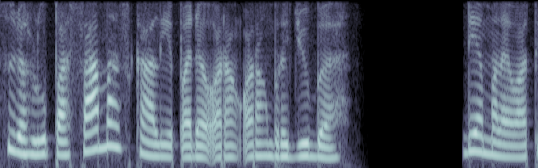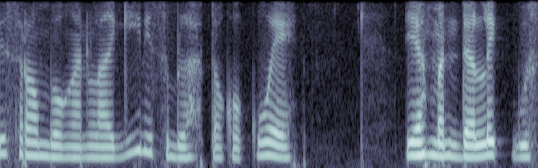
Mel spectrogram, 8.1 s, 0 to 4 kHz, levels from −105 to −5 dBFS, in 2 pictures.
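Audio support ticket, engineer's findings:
Sound turns to fading buzz at 2.68 s, then near-silence until 3.49 s; about 0.8 s missing on resume. Likely long network dropout; receiver concealment over a narrowband call path, nothing above 4 kHz.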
